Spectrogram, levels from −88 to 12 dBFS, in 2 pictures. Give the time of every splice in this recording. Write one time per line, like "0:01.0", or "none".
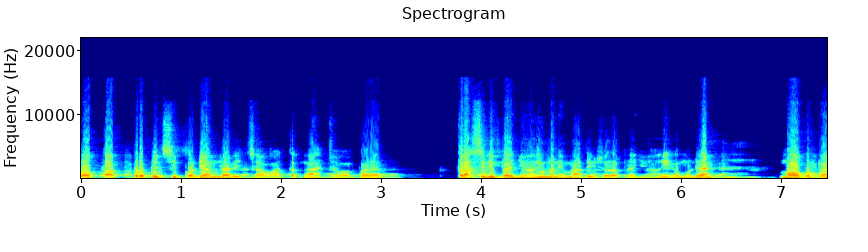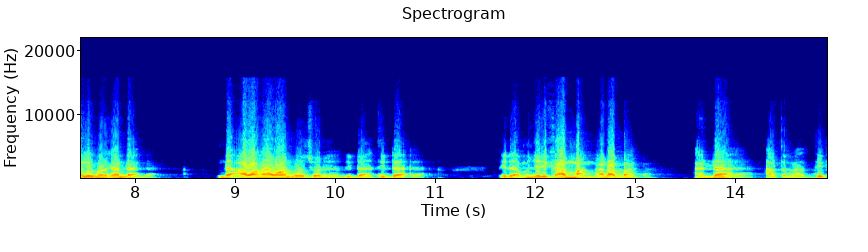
none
